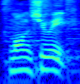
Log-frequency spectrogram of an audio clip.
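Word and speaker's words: Montjuïc: the correct pronunciation? Montjuic.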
